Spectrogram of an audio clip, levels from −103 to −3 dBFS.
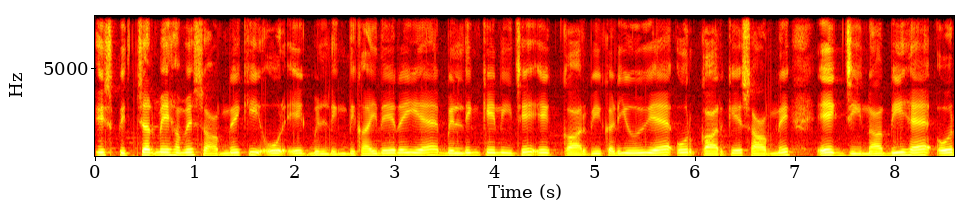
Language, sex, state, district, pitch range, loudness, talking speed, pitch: Hindi, male, Uttar Pradesh, Shamli, 130-155 Hz, -19 LUFS, 215 wpm, 145 Hz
